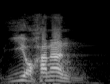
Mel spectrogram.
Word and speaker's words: Yohanan: Because in Hebrew, you said, Yohanan. This is how you say it in Hebrew. Yohanan. With two N's.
